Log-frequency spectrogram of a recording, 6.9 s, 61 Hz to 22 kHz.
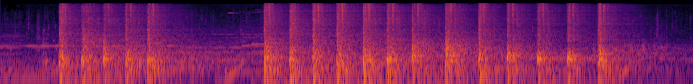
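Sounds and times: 
sword pommel pounding on glass window: 0.6 - 1.8, 2.6 - 6.4.

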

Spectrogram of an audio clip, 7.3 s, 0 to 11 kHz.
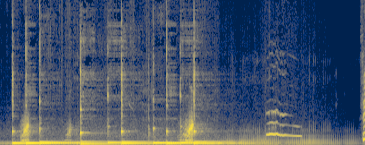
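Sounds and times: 
plucked musical jingle with steady low bass line: 0.0 - 5.0
speech: 0.4 - 2.2, 3.8 - 4.0
cat meowing: 5.3 - 6.1.

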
